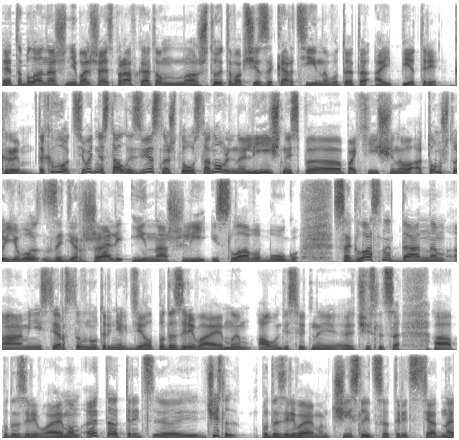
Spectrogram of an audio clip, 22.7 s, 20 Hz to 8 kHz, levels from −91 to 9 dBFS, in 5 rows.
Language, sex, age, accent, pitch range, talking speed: Russian, male, 20-39, native, 130-175 Hz, 135 wpm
